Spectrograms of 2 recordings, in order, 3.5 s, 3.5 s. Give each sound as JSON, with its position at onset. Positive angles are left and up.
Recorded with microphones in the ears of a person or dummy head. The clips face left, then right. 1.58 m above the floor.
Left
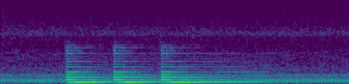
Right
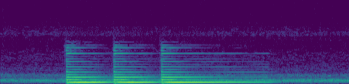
{"t": 0.7, "sound": "a piano", "side_deg": -45, "distance_m": 1.5}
